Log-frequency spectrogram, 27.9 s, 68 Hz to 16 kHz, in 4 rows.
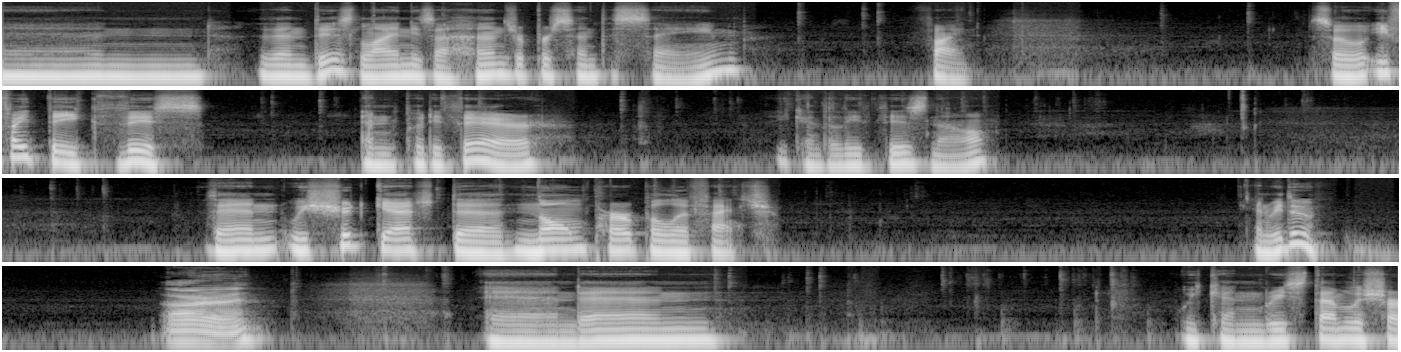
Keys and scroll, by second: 7.6 super+x, 10.8 shift+super+k, 12.3 super+s, 16.4 super+c, 16.8 super+j, 23.0 super+j.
